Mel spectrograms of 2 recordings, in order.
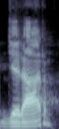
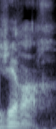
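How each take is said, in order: First: The name is said with Spanish or Catalan pronunciation. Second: The name is said with French pronunciation. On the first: "in Spanish or in Catalan, we say Gerard" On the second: "in French, they they call me Gérard"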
